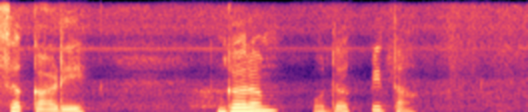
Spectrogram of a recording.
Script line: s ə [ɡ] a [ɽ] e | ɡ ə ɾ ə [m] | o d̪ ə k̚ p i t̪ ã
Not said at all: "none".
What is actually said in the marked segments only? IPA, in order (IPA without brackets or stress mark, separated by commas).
k, ɽ, m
